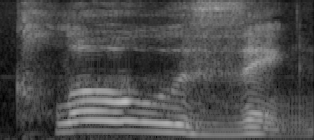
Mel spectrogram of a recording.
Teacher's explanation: Notice how my tongue comes out in the middle of the word and the TH sound is pushed out. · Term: voiced TH sounds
